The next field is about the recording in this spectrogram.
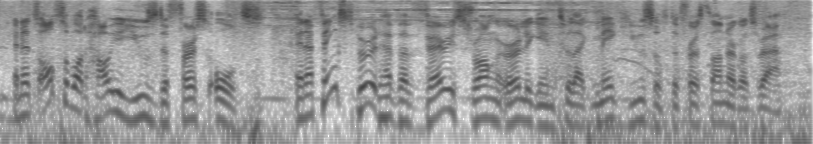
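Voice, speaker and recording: With music in the background, a man with a non-native accent speaks at a very fast pace and medium pitch, his intonation lively, his loudness very even and his pauses hardly any. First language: not English. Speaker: esports commentator. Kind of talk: live commentary.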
